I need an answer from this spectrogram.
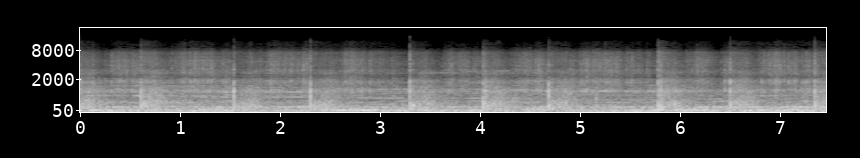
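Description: Aerial fireworks bursting overhead: about nine sharp bangs, roughly one a second, each trailing a short echo. Music plays steadily underneath.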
